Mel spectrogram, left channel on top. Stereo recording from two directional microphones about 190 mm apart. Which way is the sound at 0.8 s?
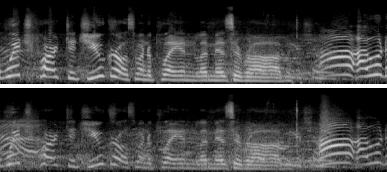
90° left.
